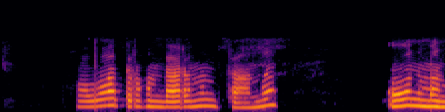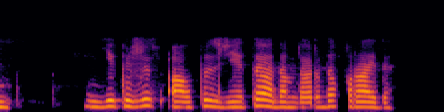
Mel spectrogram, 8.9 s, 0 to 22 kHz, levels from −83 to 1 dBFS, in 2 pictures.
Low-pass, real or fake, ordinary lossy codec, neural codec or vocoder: 5.4 kHz; real; Opus, 16 kbps; none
